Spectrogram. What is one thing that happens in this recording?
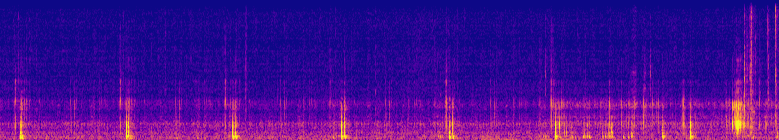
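A record player's needle clicks steadily as the record turns.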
